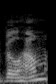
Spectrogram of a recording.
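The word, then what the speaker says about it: Wilhelm: who Kaiser vilhelm was so K yeah Kaiser vilhelm as you correctly pronounce it Kaiser vilhelm thei uh was Kaiser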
